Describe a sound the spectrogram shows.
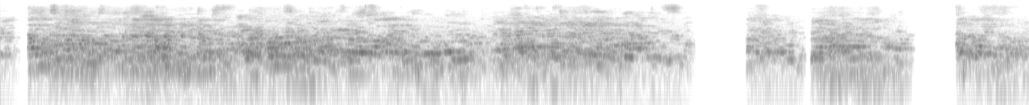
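A crowd of men and women chat and mingle in a large echoing hall.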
